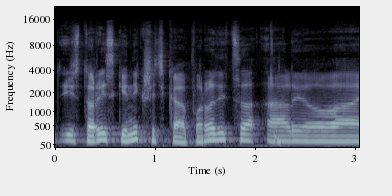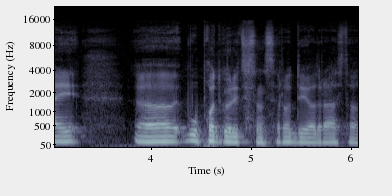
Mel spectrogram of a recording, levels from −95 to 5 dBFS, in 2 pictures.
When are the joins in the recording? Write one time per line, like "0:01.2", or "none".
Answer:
none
